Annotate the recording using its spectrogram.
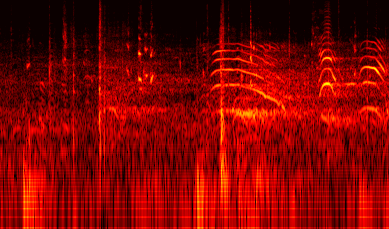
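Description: Shuttlecock hits from rackets make sharp pops in a large echoing hall.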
